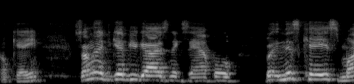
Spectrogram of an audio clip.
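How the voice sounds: The setting is quiet as a natural reading voice carries the text.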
